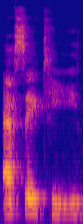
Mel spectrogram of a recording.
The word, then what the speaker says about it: Sat: It's SAT, like sat, but it's pronounced Sat.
